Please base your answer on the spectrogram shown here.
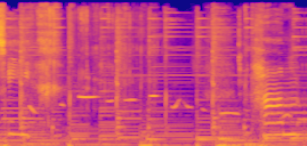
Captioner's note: whistling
